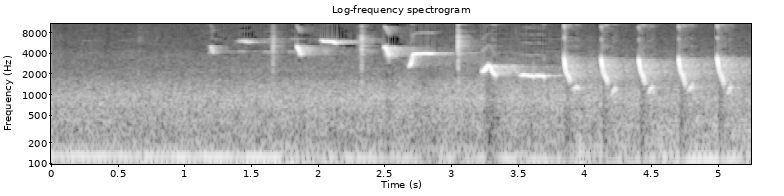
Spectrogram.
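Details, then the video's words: Thrush nightingale song at 21:30 in Käpylä, Helsinki: long high whistles slide downward, then fast repeated downward strokes follow. A low city rumble runs beneath. "Käpylän satakieli"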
